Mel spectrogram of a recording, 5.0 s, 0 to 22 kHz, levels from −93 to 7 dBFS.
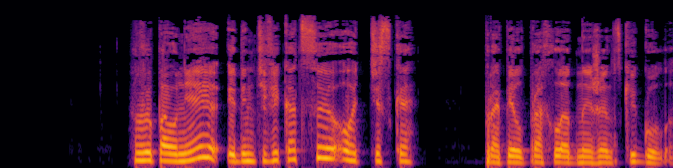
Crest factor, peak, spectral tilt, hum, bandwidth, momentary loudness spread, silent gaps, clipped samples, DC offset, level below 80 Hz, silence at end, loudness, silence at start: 16 dB; 0 dBFS; -6 dB/octave; none; 15 kHz; 8 LU; 3.19-3.28 s; under 0.1%; under 0.1%; -50 dBFS; 0 s; -16 LUFS; 1 s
